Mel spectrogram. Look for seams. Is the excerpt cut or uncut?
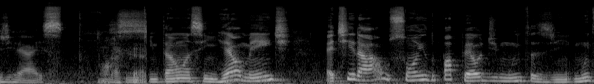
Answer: cut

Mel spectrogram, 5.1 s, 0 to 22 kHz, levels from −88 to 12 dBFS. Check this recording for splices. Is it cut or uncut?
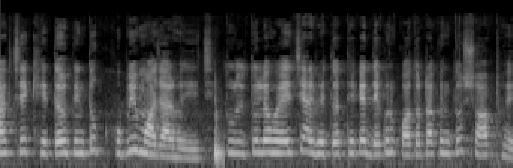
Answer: cut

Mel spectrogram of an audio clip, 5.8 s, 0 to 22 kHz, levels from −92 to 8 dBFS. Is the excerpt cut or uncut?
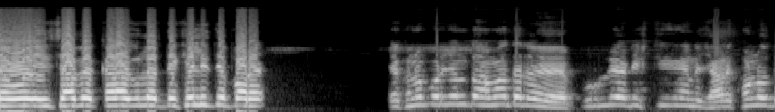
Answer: uncut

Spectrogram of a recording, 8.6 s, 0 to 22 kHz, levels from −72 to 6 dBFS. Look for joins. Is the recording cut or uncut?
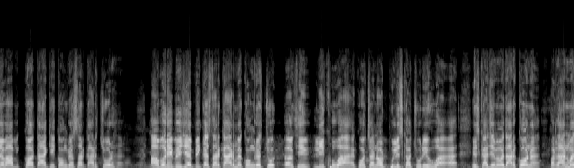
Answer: uncut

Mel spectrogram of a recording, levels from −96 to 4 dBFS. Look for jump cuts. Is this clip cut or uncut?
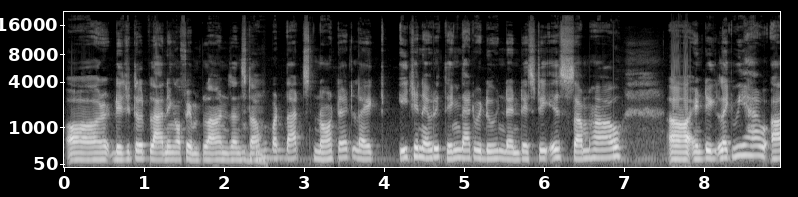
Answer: uncut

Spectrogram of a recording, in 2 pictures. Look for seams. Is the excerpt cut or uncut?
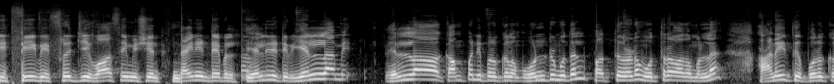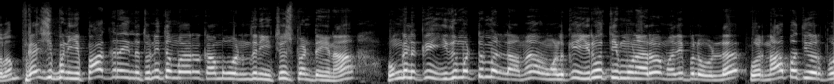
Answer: cut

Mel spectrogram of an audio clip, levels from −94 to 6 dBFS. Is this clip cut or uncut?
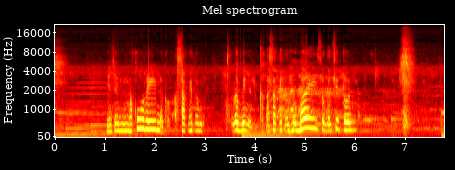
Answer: cut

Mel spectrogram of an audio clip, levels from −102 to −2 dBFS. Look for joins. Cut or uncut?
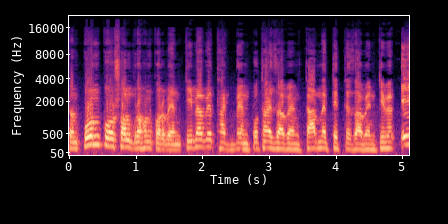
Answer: uncut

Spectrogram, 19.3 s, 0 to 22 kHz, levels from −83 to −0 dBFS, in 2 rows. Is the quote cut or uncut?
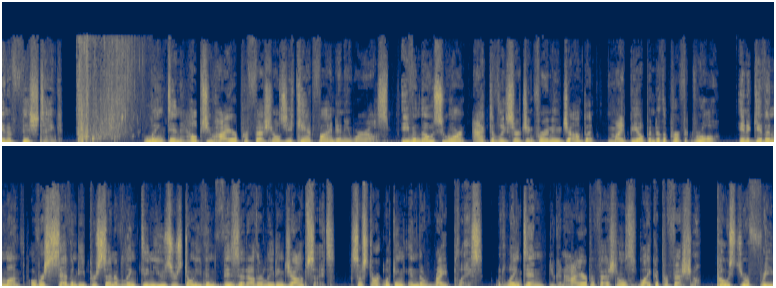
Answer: uncut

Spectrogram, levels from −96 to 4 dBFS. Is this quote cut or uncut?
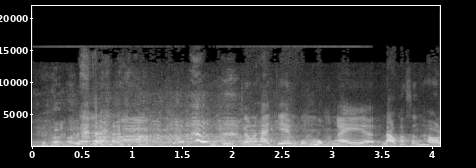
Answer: uncut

